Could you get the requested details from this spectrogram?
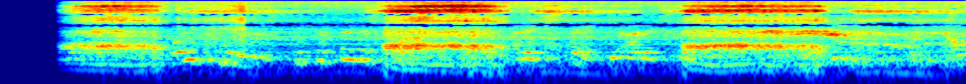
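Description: Loud, rough, drawn-out snoring from a large ape, rising and falling with each breath.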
